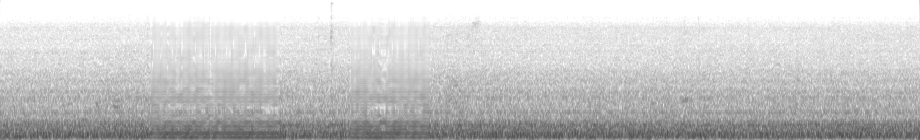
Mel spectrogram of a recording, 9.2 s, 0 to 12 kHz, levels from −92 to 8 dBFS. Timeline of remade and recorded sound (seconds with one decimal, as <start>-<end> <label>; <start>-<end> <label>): 0.0-1.5 recorded; 1.5-2.8 remade; 2.8-3.5 recorded; 3.5-4.3 remade; 4.3-9.2 recorded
